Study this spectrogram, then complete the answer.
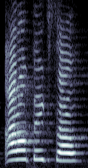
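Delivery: high, dismissive little retort; defiant retort. Retold or imitated. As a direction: push back like an indignant kid. Acting out childhood retort to teacher.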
